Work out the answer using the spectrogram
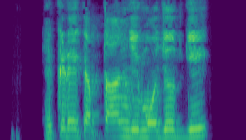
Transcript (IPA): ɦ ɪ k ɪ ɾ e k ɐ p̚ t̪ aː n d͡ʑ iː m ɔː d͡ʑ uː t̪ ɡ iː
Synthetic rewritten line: ɦ ɪ k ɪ ɽ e k ɐ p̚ t̪ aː n d͡ʑ iː m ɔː d͡ʑ uː d̪ ɡ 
